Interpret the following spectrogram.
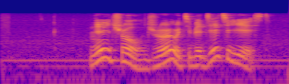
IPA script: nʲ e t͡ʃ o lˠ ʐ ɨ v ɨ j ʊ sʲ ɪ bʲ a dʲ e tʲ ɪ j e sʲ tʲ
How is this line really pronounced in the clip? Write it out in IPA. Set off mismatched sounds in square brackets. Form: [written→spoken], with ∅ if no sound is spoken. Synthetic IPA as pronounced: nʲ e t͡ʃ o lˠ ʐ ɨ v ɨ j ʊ [sʲ→tʲ] ɪ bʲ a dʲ e tʲ ɪ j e sʲ tʲ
